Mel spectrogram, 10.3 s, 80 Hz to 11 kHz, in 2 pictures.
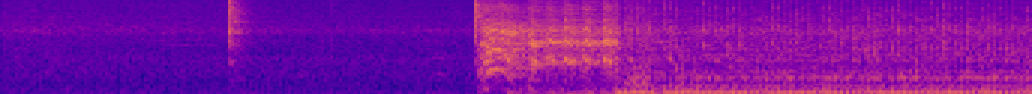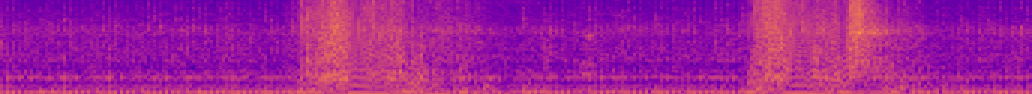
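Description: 2014 Yamaha FJR1300's inline-four engine run with no exhaust pipes fitted, open at the headers: it cranks briefly and starts about two and a half seconds in, then idles really loud. It is revved twice near the end, the revs falling back each time.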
